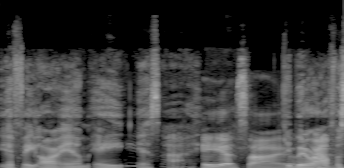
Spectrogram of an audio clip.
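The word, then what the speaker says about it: Farmasi: farm, F-A-R-M, Like with the F instead of a A-S-I, PH. Okay. pharmacy, yeah, pharmacy, F-A-R-M-A-S-I.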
